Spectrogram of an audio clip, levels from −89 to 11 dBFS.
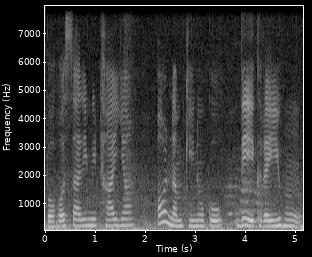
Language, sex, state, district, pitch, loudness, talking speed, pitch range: Hindi, female, Bihar, Kaimur, 210 Hz, -18 LUFS, 105 wpm, 200-225 Hz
